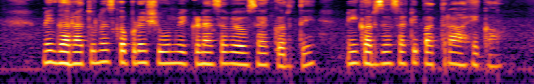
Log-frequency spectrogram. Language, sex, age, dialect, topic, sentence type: Marathi, female, 56-60, Standard Marathi, banking, question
